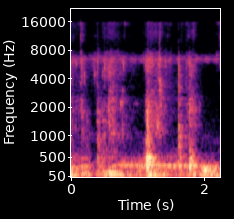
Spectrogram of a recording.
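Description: A hand squelching raw chicken pieces through a wet marinade in a stainless steel bowl, in a few irregular wet squishes as it mixes in freshly added lemon juice.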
